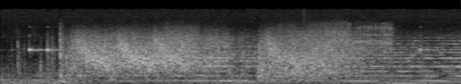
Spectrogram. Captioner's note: explosion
